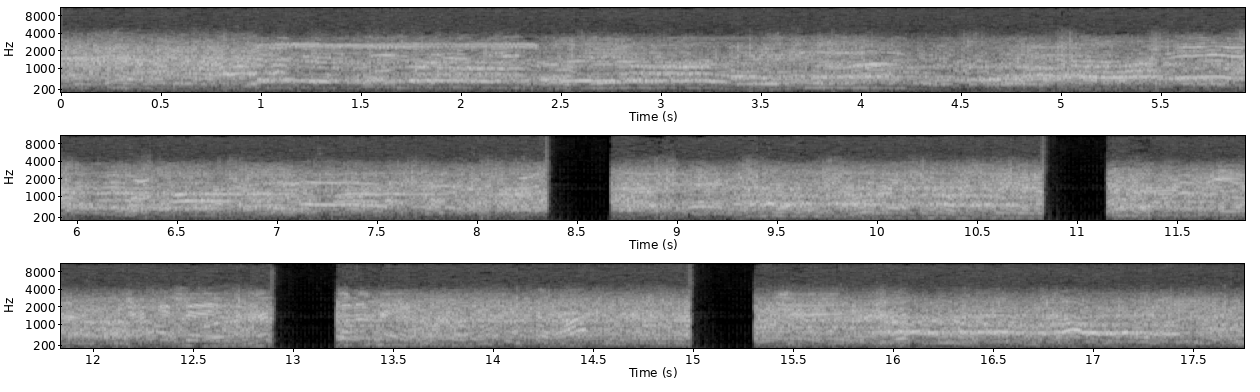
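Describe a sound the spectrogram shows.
A crowd of men sings together nearby.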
